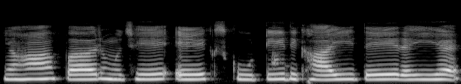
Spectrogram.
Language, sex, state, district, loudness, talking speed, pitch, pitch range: Hindi, female, Madhya Pradesh, Katni, -14 LUFS, 115 wpm, 235 Hz, 225-245 Hz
